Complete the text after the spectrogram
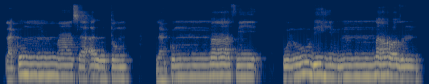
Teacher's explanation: Huruf mim ini bertemu dengan mim. Jadi ketika sama-sama mim dibacanya dengung, kurang lebih panjangnya sama, 2 harakat juga. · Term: idgham misli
